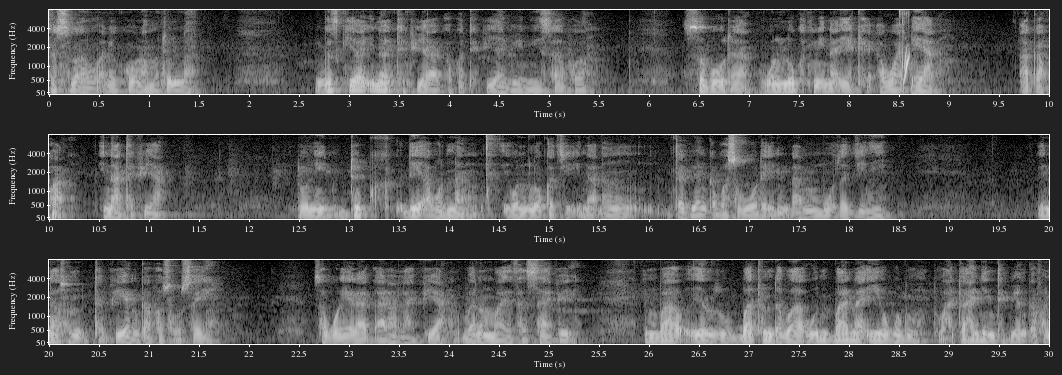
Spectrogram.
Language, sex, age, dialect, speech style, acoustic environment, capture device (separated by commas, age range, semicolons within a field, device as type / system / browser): Hausa, male, 35-44, Nigeria - Nigerian Standard, happy, nature, mobile / Linux / Chrome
